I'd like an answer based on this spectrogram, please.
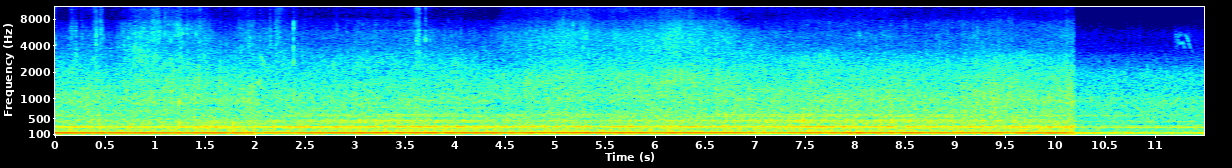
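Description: A boat motor runs steadily, giving a low even hum, over rushing water and wind noise. About ten seconds in the hiss drops away and the hum carries on.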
